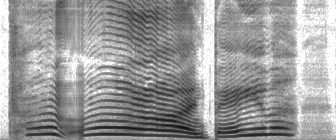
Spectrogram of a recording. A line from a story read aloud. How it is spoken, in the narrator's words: Felix moaned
